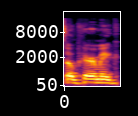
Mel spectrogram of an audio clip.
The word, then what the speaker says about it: topiramate: I I pronounce it topiramate cuz that's how I can phonetically spell it, right?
